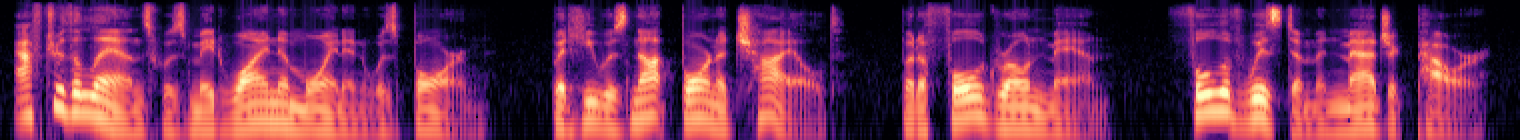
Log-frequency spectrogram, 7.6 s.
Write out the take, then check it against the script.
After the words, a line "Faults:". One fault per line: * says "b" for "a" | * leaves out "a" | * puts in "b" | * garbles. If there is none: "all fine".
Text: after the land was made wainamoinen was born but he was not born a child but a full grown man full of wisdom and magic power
after the lands was made wainamoinen was born but he was not born a child but a full grown man full of wisdom and magic power
Faults:
* says "lands" for "land"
